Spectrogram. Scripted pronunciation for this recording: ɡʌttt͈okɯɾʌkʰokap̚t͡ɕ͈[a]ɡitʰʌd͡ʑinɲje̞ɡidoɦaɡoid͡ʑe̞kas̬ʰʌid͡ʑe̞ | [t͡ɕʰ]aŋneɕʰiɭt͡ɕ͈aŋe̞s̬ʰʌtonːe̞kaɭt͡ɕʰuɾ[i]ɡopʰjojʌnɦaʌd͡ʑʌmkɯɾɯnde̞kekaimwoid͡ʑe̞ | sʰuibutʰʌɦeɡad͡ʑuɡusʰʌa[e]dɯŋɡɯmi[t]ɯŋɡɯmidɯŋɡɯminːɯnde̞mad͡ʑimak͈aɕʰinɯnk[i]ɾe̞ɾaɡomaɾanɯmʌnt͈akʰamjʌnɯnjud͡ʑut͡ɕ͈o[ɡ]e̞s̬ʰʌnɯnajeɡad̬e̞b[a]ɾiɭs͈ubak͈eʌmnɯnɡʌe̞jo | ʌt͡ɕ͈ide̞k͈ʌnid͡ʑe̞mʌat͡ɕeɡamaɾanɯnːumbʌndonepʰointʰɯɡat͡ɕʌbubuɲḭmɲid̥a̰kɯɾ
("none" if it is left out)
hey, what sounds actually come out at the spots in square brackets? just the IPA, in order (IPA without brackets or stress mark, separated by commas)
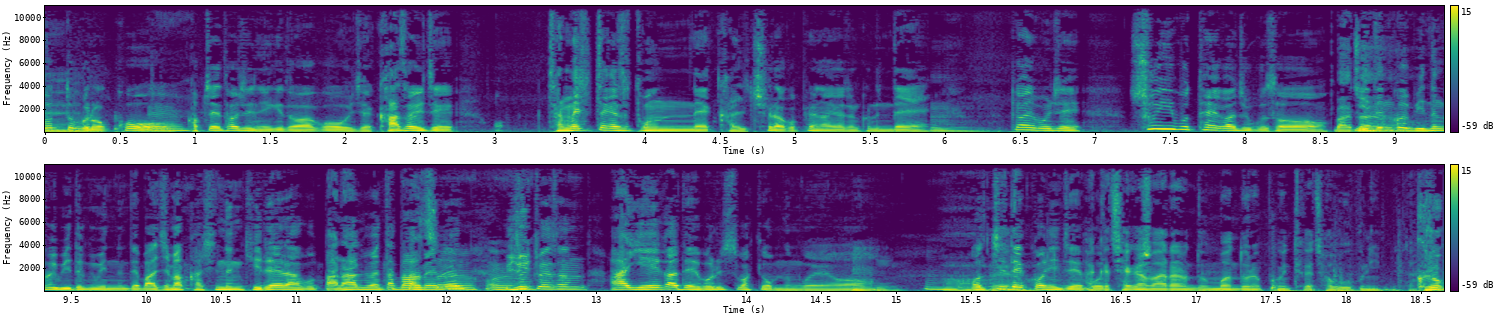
a, t͡ɕ, a, i, d, i, ŋ, ʌ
